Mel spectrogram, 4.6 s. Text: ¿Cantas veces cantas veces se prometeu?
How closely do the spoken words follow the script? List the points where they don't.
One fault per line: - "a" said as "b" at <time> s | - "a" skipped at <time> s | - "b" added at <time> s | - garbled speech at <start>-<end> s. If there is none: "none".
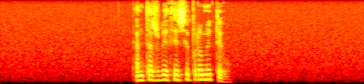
- "cantas veces" skipped at 2.3 s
